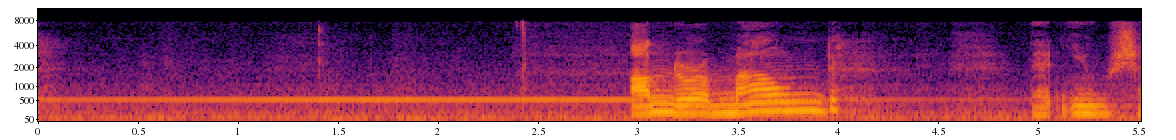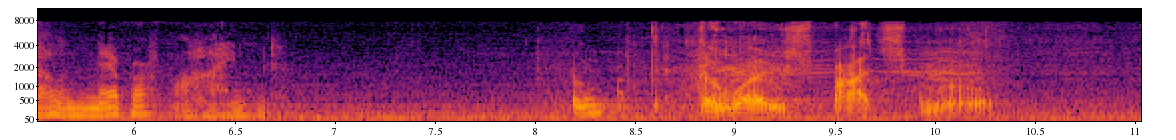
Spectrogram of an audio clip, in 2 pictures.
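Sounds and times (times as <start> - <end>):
steady pure tone: 0.0 - 11.0.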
